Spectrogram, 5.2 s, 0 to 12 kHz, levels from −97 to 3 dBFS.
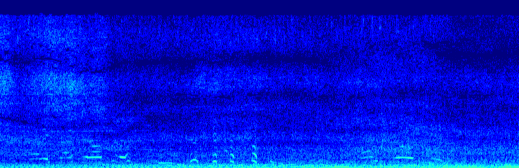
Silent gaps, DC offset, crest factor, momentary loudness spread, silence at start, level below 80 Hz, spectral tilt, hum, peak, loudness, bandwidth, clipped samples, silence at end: none; under 0.1%; 14 dB; 3 LU; 0 s; -62 dBFS; -4.5 dB/octave; none; -44 dBFS; -58 LUFS; 11.5 kHz; under 0.1%; 0 s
